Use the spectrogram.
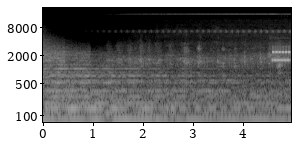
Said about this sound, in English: The next evening, Ben Glisson is in his bedroom when the phone on the nightstand rings. It's 10:30, unusual for someone to call this late, so it can't be good news on the other end of the line.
